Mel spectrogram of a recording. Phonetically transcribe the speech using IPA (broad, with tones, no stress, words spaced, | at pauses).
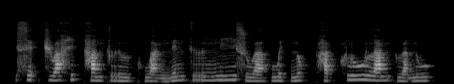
se˥˩ʔt͡ɕu˦˥a̯ hi˥˩t̚ha˧n krɯː˨˩kʰwa˨˩ŋne˥˩n trɯ˦˥ŋniː˥˩su˧a̯ | we˨˩k̚no˦˥k̚pʰa˨˩k̚pʰluː˥˩ la˥˩ŋkɯ˩˦a̯nuː˦˥k̚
